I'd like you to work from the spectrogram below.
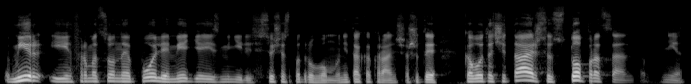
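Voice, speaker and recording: This streamer, a Ukrainian man in his thirties with a Kyiv Russian accent, reads out viewer comments in live stream chat, animated and brisk. His pitch is middling, his manner conversational and emphatic, broken by quiet asides. A close desk stand mic in a small indoor room yields a dry, echo-free sound.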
